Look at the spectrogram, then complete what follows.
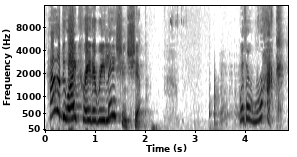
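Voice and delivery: high, puzzled asking; skeptical listener. Retold or imitated. Congregation member asks how to relate to a rock, high and puzzled. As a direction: voice the doubter's confusion. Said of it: "some of you might be asking".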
